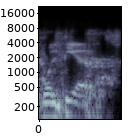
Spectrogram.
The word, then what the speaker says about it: Voltaire: Ahí dice Voltaire, profesor, se pronuncia Voltaire, ¿no? Él es un francés.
